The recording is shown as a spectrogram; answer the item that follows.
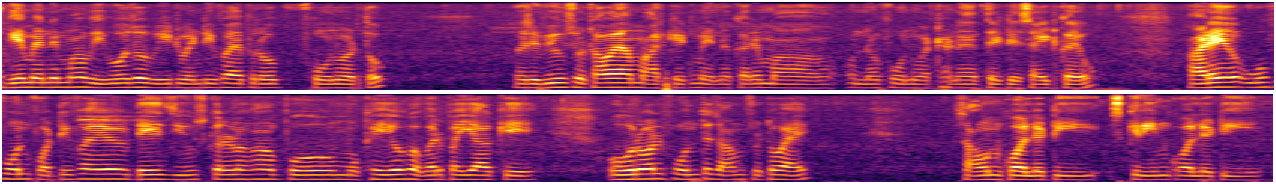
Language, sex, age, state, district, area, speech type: Sindhi, female, 45-60, Maharashtra, Thane, urban, spontaneous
